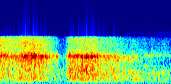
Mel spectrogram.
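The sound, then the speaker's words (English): Heavy, noisy breathing over a telephone line from a caller with a sinus problem, with one long breath, a brief pause, then another rasping breath. No one speaks. “I hear some heavy breathing or something.”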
